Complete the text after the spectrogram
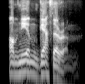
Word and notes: omnium gatherum: British English

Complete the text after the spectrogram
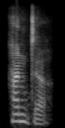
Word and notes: hunter: Indian

